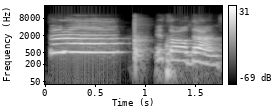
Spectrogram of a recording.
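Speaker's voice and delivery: very high, loud hammed-up Julia Child flourish; a showy TV-chef ta-da that sweeps back down. Cooking teacher unveils the finished dish as Julia Child, high and showy. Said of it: "I'm gonna be like Julia Childs".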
